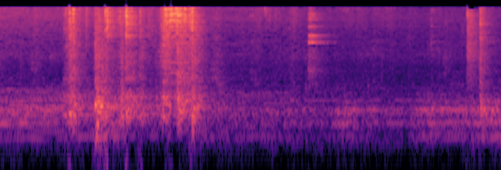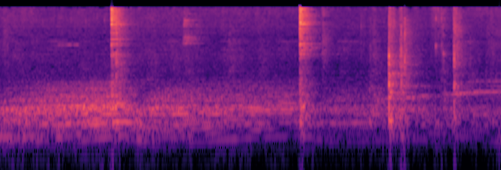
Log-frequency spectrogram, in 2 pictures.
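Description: Clinks and knocks of a stainless steel cooking pot and kitchenware as spinach is pushed into the pot by hand: a quick cluster in the first few seconds, then single clinks every second or two, over a steady low hum.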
